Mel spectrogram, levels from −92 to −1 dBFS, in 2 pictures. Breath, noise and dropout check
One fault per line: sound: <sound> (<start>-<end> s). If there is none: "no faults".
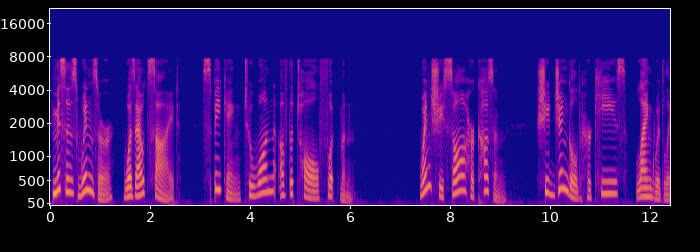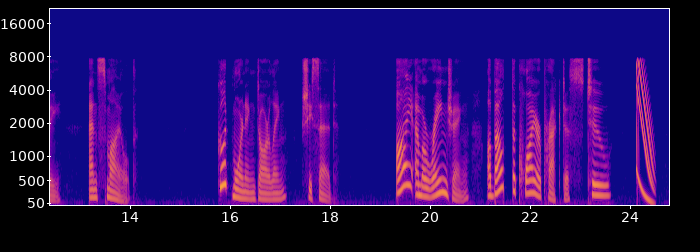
sound: chirp (24.1-24.5 s)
